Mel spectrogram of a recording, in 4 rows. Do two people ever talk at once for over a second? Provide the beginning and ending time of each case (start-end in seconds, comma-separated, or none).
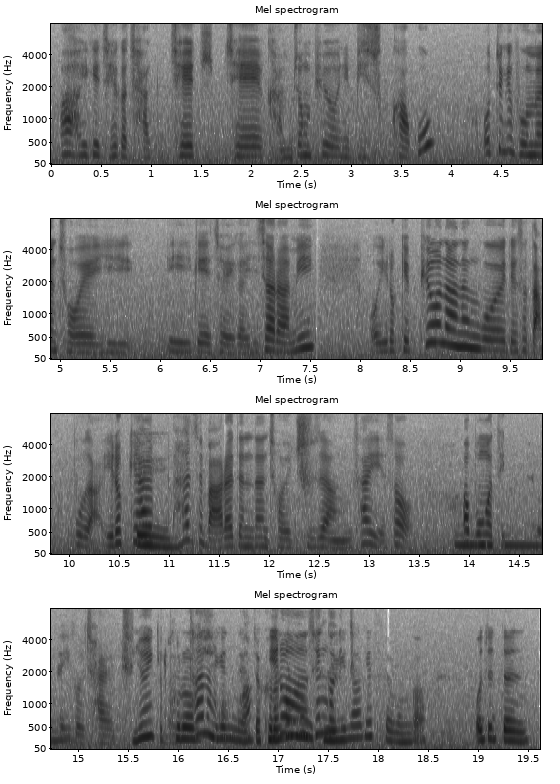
15.9-17.6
